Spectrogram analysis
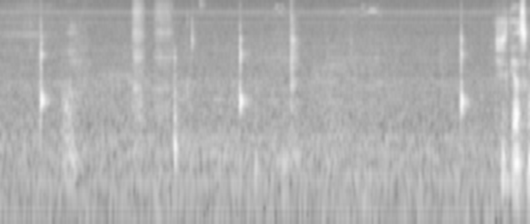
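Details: A newborn's first hiccups outside the womb: three brief, sharp, quiet catches a few seconds apart, with soft rustling in between.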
